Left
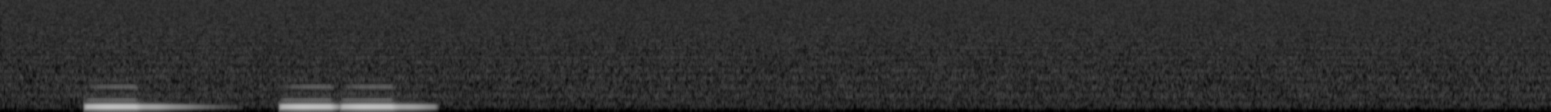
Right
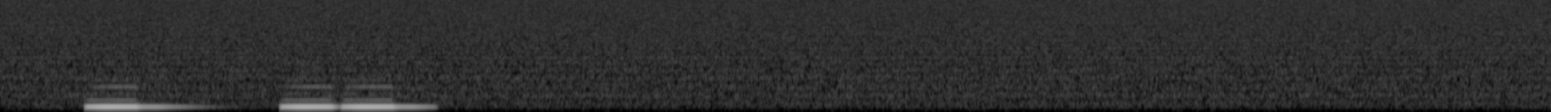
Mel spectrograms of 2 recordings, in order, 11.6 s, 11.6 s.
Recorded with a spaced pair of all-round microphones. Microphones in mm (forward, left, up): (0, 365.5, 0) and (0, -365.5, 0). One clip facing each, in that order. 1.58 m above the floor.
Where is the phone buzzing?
50° left (ahead or behind).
